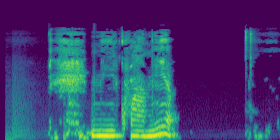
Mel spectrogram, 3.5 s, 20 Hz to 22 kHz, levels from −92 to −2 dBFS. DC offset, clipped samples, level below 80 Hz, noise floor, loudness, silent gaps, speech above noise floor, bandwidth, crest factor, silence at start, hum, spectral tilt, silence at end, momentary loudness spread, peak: under 0.1%; under 0.1%; -42 dBFS; -72 dBFS; -12 LUFS; none; 60 dB; 9.6 kHz; 14 dB; 0.6 s; none; -5 dB/octave; 0.2 s; 18 LU; 0 dBFS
